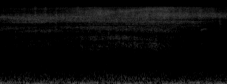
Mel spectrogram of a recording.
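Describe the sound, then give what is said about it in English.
A snake's long, steady hiss, a breathy airy sound held continuously for a couple of seconds with no pauses, heard on its own without any voices. “But one day, I was minding my own business, picking white and lavender flowers, when who slithers over but slimy Satan, disguised as a snake.”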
